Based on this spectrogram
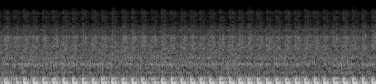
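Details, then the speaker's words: Carburetor idle drop procedure at idle: after the mixture screw is backed out a quarter turn, the rpm picks up and holds steady. The idle is an even, steady thump of about 3.5 beats a second, with no hunting or stumble, at the sweet spot. "here when they kind of picked up a little bit now it's just kind of holding right there"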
